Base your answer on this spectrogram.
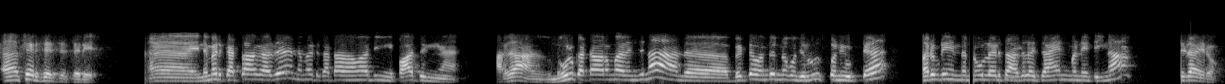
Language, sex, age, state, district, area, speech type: Tamil, male, 30-45, Tamil Nadu, Namakkal, rural, conversation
